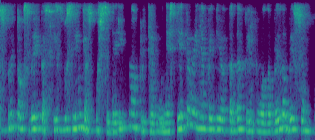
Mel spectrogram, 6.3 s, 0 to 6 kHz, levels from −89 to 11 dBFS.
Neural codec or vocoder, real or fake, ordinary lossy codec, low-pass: none; real; Opus, 64 kbps; 5.4 kHz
